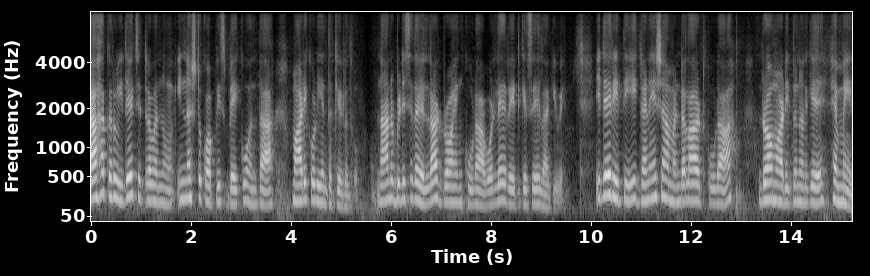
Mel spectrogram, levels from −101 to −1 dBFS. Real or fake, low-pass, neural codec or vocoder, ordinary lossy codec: fake; none; codec, 16 kHz, 0.7 kbps, FocalCodec; none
